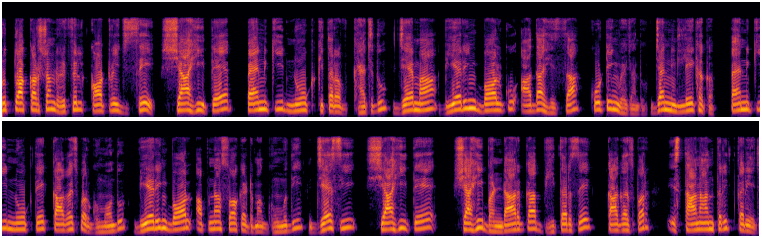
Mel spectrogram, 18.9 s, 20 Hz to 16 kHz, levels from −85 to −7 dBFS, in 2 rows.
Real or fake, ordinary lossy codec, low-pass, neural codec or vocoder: real; none; 9.9 kHz; none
